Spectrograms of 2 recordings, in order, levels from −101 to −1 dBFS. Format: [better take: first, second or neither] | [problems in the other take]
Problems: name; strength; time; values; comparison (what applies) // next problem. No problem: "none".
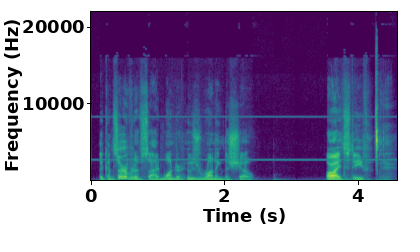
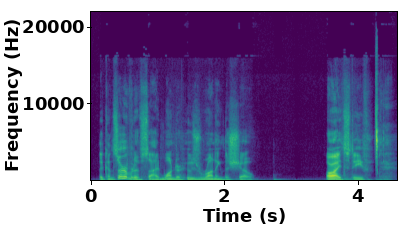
second | high-pitched whine; faint; throughout; 2.5 kHz, 25 dB below the speech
